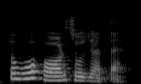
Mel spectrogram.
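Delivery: ordinary talk, nothing marked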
